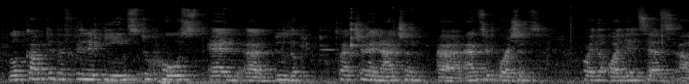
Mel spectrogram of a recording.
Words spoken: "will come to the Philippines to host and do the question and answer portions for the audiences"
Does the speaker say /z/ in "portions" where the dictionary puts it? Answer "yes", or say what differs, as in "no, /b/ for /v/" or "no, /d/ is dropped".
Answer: no, /s/ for /z/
